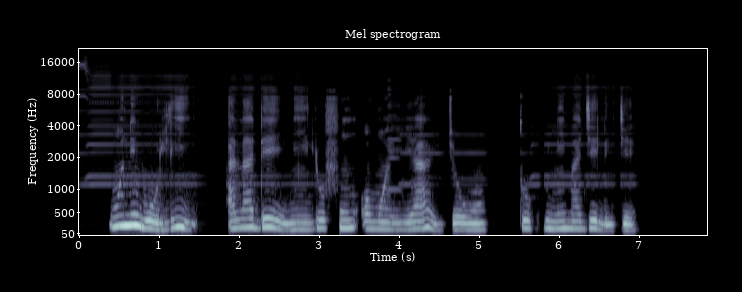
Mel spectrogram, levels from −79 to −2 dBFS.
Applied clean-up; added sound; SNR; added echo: neural mask model RNNoise.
